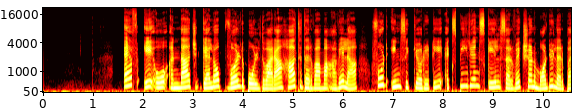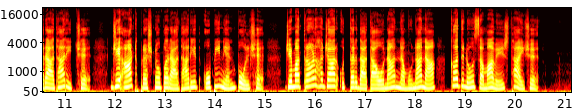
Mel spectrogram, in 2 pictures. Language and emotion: Gujarati, neutral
